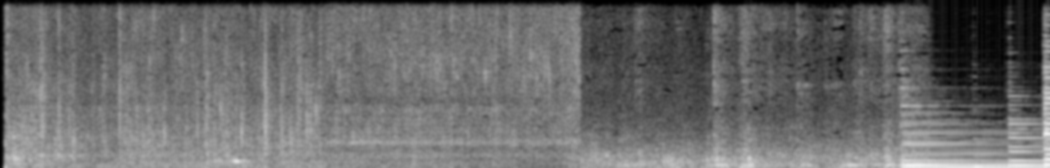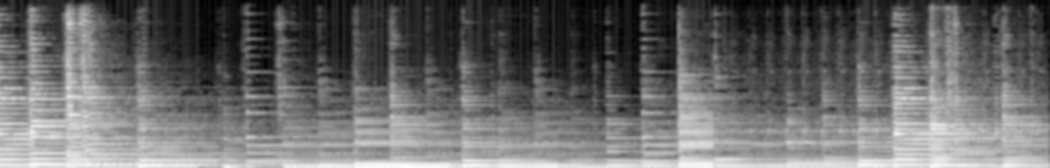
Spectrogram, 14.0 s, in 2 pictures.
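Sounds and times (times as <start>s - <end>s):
vegetables sizzling: 0.0s - 4.0s
acoustic guitar music: 5.8s - 14.0s.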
